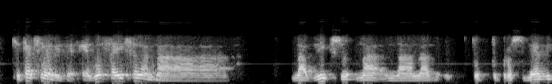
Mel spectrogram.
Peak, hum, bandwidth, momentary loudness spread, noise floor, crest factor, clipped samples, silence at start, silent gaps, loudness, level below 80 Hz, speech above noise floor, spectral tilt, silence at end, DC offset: -2 dBFS; none; 7.6 kHz; 9 LU; -58 dBFS; 12 dB; under 0.1%; 0.1 s; none; -14 LUFS; -52 dBFS; 45 dB; -6.5 dB/octave; 0 s; under 0.1%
